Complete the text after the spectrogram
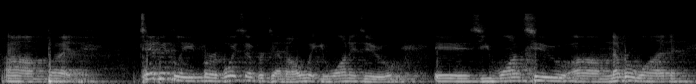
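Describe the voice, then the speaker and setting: Speaking a little slowly at medium pitch, a man who does voice acting casually answers questions from a convention panel audience, rambling with plenty of fillers. The sound is lo-fi, and the room echoes.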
